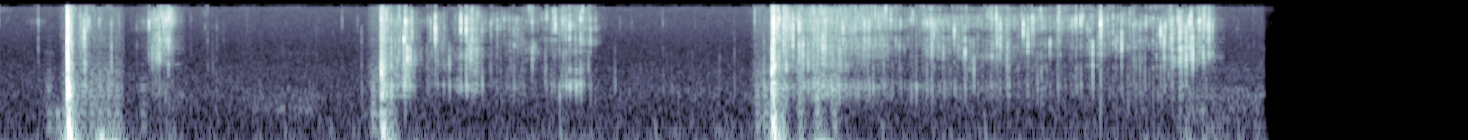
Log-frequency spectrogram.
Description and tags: Squish from a pot of overcooked rice and a spoon.
Foley, Slosh, Squish, Wet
